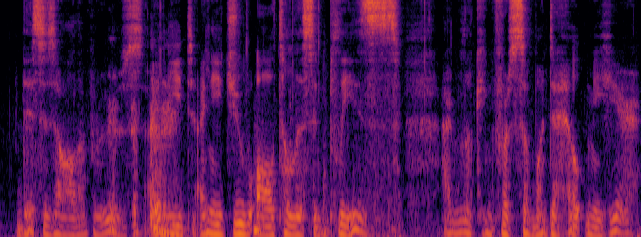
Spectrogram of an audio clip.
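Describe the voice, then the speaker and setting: A man speaks at a moderate pace in a raspy, put-on character voice of medium pitch, with clear background noise behind him. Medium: actual play. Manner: urgent, nervous.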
